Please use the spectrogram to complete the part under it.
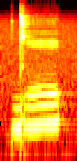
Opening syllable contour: rising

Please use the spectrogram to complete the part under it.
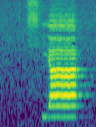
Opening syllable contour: high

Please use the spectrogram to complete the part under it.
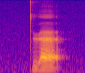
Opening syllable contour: falling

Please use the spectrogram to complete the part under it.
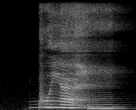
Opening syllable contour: high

